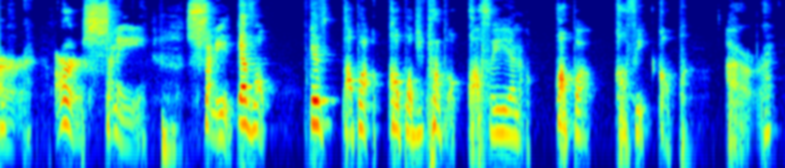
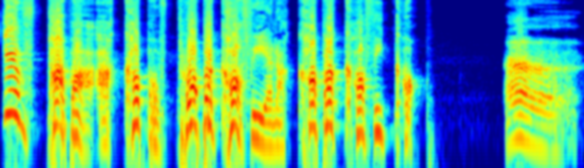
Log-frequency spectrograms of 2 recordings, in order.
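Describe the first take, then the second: First: Put-on pirate accent. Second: Loud, slow hammed-up pirate accent with a laugh. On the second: Friend's challenge, pirate accent, loud and laughing. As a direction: growl it out like a one-eyed pirate. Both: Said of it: "the accent is a pirate accent".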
